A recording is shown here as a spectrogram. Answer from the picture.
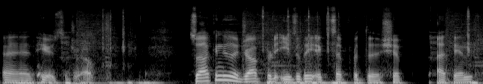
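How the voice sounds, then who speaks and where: Music plays behind a man talking quietly at a very fast pace. His loudness stays very even. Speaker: gaming streamer. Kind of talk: casual live stream chat.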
